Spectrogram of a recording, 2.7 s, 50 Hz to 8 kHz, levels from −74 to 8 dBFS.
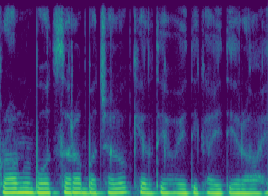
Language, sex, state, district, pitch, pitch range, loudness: Hindi, female, Arunachal Pradesh, Papum Pare, 190 Hz, 185-195 Hz, -12 LUFS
